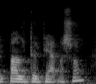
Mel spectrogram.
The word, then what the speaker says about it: Baldur Bjarnason: Yes, my name is Baldur Bjarnason, or if you want to pronounce that the Icelandic way, Baldur Bjarnason. You're never going to get that right, not unless you're raised in Iceland.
